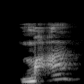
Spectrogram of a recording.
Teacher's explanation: the tone Rises then Falls then rises again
